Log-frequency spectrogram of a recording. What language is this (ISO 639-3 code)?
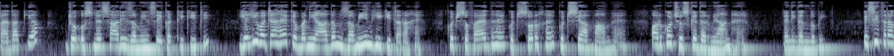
urd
